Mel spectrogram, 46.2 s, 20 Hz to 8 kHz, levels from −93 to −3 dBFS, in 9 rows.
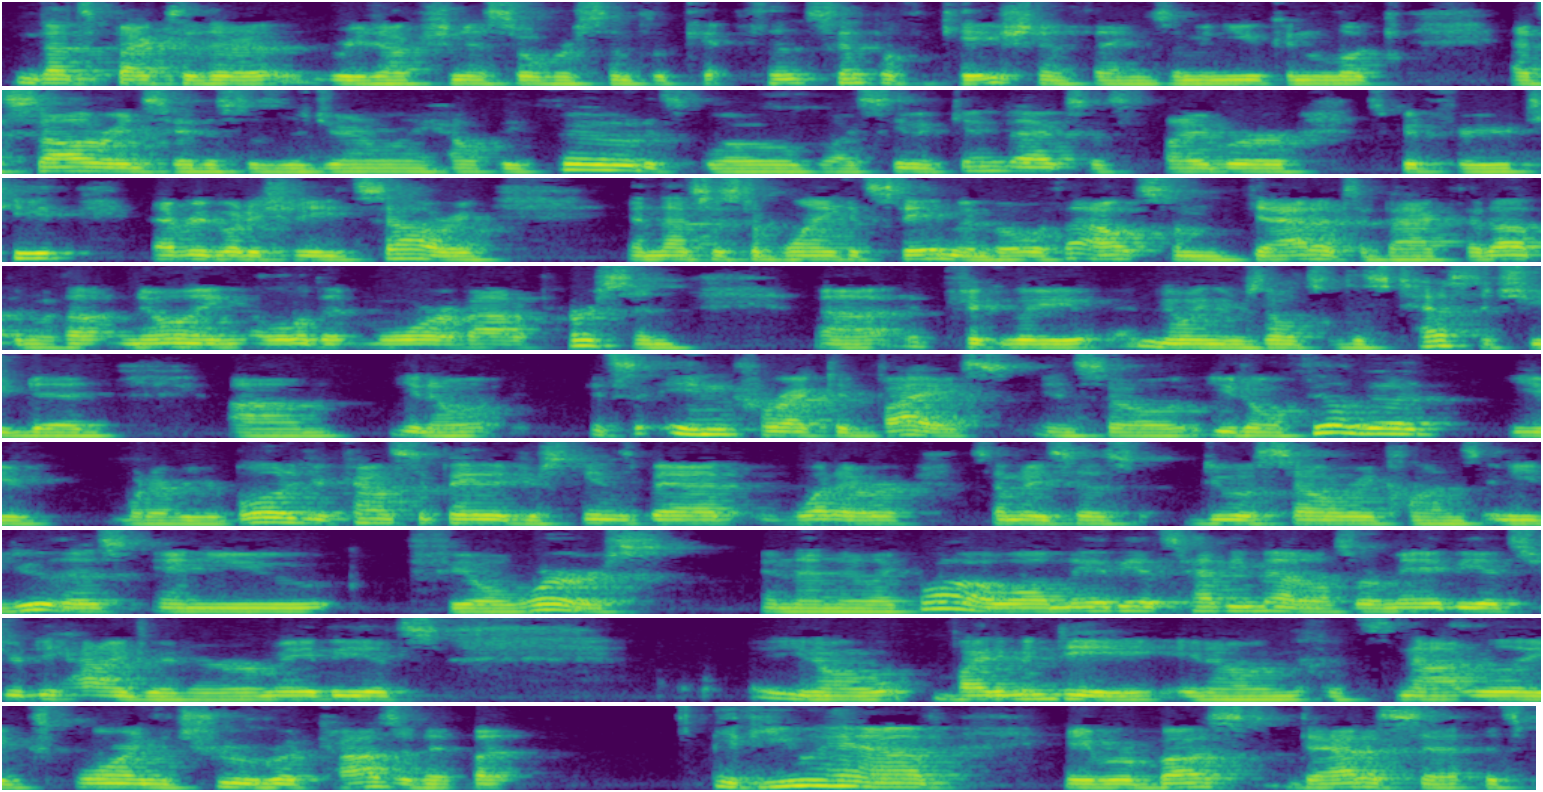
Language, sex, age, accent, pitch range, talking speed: English, male, 30-49, American, 125-145 Hz, 200 wpm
